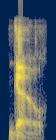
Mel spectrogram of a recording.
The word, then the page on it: girl: British English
